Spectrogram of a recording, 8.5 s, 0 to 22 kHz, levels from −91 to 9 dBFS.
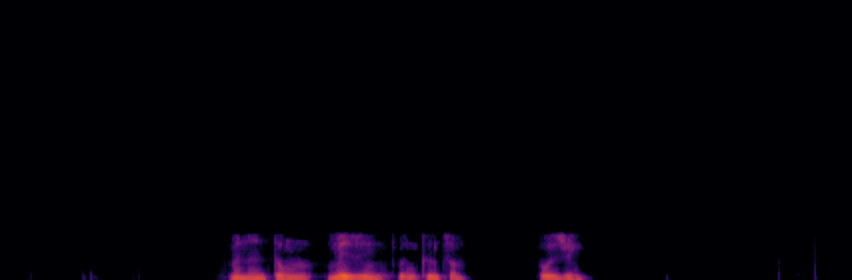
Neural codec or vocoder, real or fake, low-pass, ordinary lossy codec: codec, 24 kHz, 0.9 kbps, DualCodec; fake; 3.6 kHz; AAC, 24 kbps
